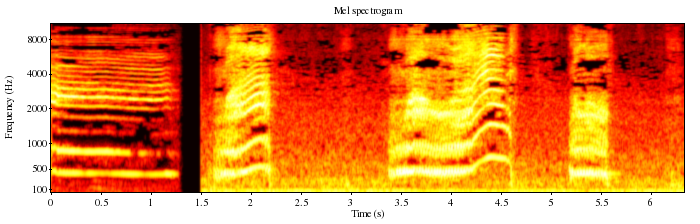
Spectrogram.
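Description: Domestic cat meowing three times: a short rising meow, a long drawn-out meow that bends upward at the end, and a short final one. Before them a steady, held high-pitched call sounds for about a second and cuts off abruptly.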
